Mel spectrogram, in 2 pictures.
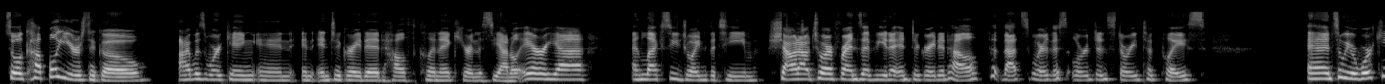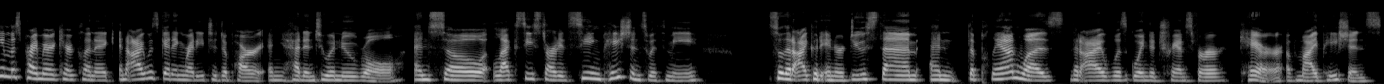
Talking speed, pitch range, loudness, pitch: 195 wpm, 190-235 Hz, -23 LUFS, 210 Hz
